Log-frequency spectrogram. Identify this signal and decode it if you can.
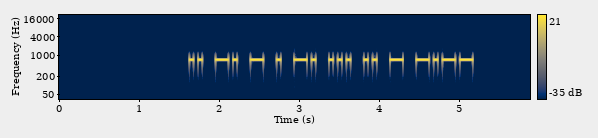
Morse code, heard as a keyed tone, about 22 wpm, 690 Hz. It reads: INTENSITY
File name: 9 Letter Words - First 3 Letters Given - 22wpm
